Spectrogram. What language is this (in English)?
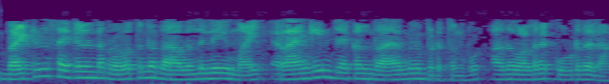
Malayalam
